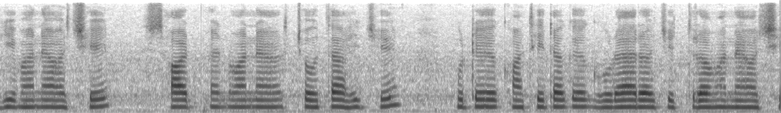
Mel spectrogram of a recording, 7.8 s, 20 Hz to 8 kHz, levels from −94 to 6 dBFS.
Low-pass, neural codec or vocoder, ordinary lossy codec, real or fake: 7.2 kHz; vocoder, 22.05 kHz, 80 mel bands, WaveNeXt; none; fake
